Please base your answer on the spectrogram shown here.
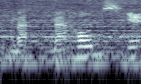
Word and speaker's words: Mahomes: in the first half since, is it Patrick Mahomes? In a season opener. Is that how you pronounce it? Yeah, Mahomes?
